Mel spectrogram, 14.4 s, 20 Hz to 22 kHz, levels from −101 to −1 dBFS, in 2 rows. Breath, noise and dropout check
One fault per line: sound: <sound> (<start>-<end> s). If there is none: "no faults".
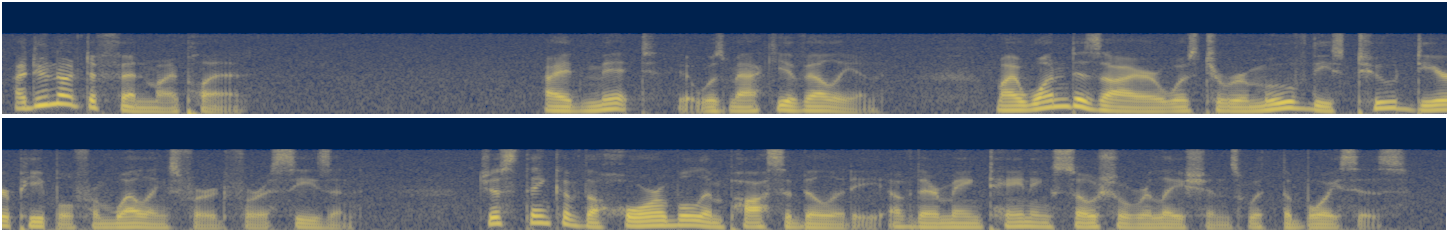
no faults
